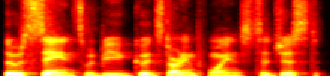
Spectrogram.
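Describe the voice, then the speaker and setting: A low-pitched American man speaks as a guest in a casual interview. He thinks aloud, circling back and repeating phrases as he explains things. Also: unhurried. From United States. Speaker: interview guest, radio drama creator.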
